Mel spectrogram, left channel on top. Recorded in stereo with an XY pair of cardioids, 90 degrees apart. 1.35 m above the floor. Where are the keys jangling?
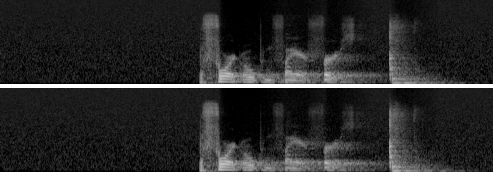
35° right, 1.3 m.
